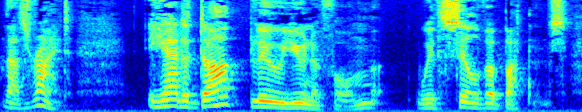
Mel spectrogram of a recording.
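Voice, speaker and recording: Down-at-heel British drinker in a radio mystery: mid-pitched, lively intonation, wry, rueful, hesitant. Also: male voice, measured pace. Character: hard-up, self-mocking male drinker under questioning. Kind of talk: British radio drama acting.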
